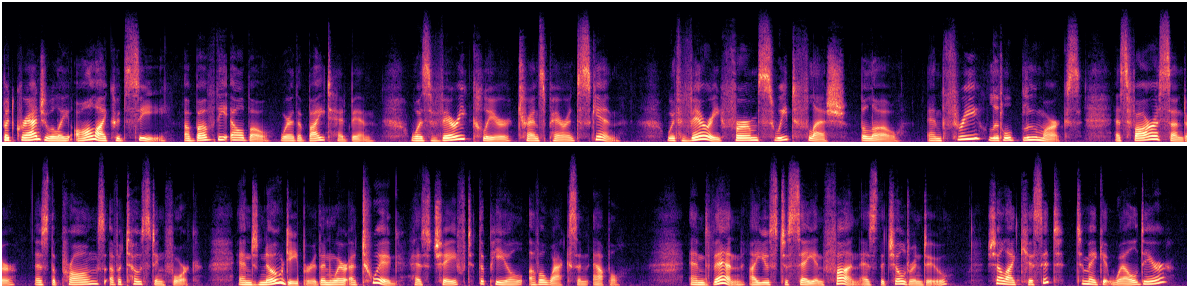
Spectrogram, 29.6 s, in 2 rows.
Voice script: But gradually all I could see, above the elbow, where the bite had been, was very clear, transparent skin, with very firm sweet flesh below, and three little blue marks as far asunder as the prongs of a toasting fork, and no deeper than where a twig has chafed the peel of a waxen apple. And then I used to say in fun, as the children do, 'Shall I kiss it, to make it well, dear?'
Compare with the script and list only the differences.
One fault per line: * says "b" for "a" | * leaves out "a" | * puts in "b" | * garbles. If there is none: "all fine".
all fine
